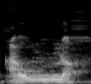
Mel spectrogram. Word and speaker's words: Allah: sehari-hari sehingga menjadi alilah diucapkan sebagai Allah kemudian ditafkim atau ditebalkan di sini menjadi Allah Ya itu Nah kalau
